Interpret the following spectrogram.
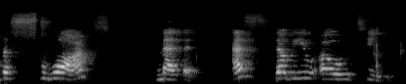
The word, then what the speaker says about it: SWOT: SWOT. Not like the SWAT that will come in the black suits and the vest and the thing, Dinos.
